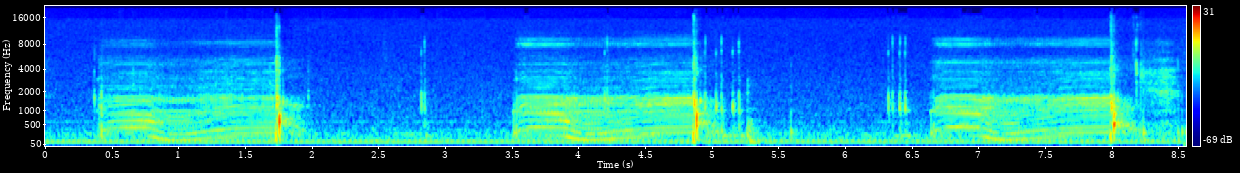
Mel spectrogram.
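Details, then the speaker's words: Carer Health wearable electric breast pump running: rhythmic motor whine rising and falling with a click each cycle, about 19 cycles a minute; not silent, perhaps slightly louder than the Willow. "i have to say it's not silent it's not as silent as the lv but it's pretty close to most likely the willow maybe slightly louder than the willow"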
